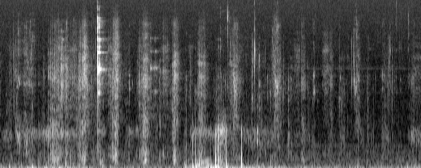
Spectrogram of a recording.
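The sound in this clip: People crunching and chewing a chocolate-flavoured cereal snack: quiet, irregular crisp crunches and mouth noises, with a sharper crunch early on and denser chewing midway, and no talking.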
